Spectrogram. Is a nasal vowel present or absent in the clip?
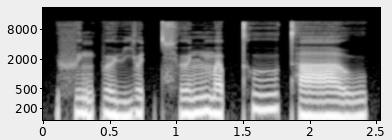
absent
